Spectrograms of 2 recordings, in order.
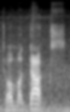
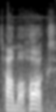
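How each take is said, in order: First: "Tomahawks" said as "Tomakawks", hard k in place of h, rising; mocking mispronunciation. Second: Said in the usual way. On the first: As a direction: imitate the mangled "Tomahawks" with a k in the middle. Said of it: "he was pronouncing it like Tomahawks". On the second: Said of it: "the Russian pronunciation of hawks".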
